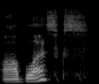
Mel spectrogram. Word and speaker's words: obelisk: that I called you obelisks. Apparently, you have an extra syllable. And so from now on, I will refer to you as obelisks. Right? You still can't say it right. It's the extra syllable.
